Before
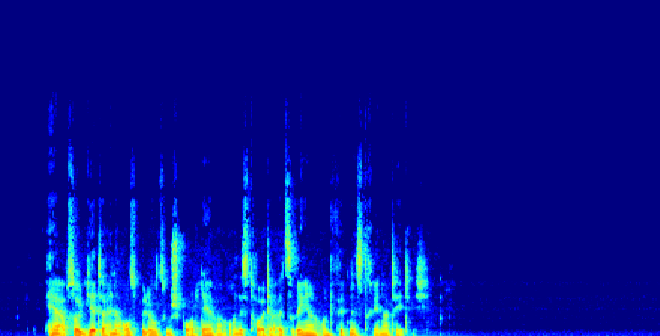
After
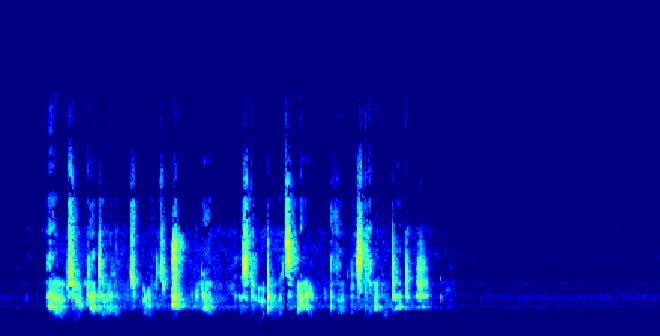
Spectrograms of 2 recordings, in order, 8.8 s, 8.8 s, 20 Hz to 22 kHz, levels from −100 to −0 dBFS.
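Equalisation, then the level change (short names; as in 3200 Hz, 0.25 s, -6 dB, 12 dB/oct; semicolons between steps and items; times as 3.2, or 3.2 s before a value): rippled Chebyshev high-pass 1900 Hz, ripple 6 dB; +8.5 dB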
